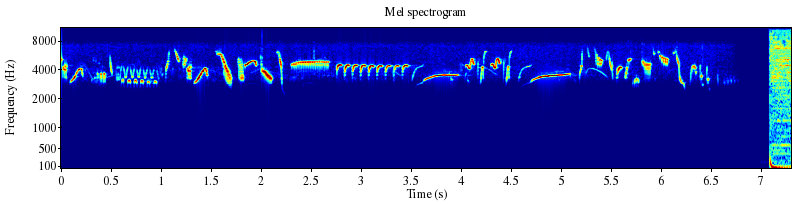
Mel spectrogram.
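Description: A songbird singing a varied song of chirps, quick trills and short rising whistles. It stops about six and a half seconds in, and loud electronic music with a heavy bass beat starts just before the end.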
